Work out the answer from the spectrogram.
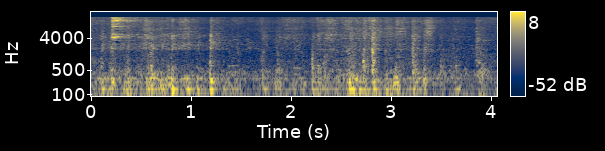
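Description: Indian Railways passenger train running, heard from aboard: a steady rumble of the coaches with irregular clacks and knocks from the wheels over the rails.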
